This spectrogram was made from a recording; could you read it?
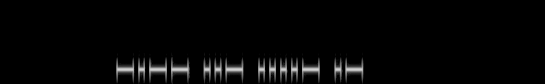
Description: Morse code, heard as a keyed tone, about 22 wpm, 700 Hz. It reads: YU4A
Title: DXCC-100 Call Signs - 4 Characters - Repeated 3x - 22wpm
